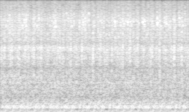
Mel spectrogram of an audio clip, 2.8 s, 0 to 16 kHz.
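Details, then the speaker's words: 1915cc VW Manx buggy engine with a 009 distributor, at warm idle: runs steady but fast and lumpy with a low uneven beat. Timing light on the degree pulley reads about 27.5° BTDC, radically over-advanced. Later fixed with a 034 SVDA distributor. "Now it looks like we're at about 27 and a half before top dead center. So this is radically way over advanced."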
